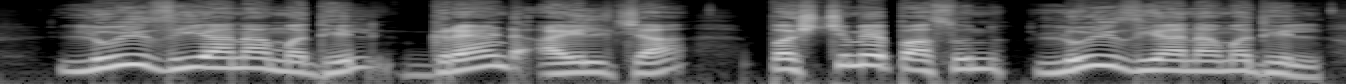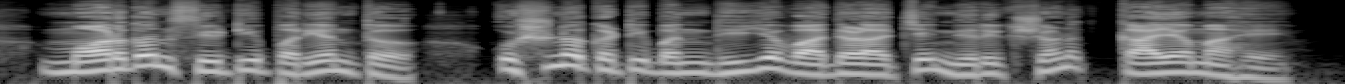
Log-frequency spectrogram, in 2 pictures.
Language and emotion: Marathi, neutral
